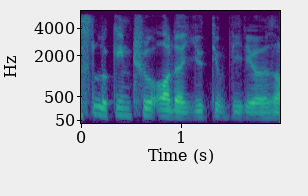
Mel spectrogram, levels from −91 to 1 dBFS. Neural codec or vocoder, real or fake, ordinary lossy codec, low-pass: vocoder, 44.1 kHz, 128 mel bands, Pupu-Vocoder; fake; none; 5.4 kHz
